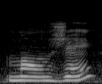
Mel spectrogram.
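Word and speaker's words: mangent: Then we have manger, M-A-N-G-E-Z, and mange, M-A-N-G-E-N-T, and of course, E-N-T is silent.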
